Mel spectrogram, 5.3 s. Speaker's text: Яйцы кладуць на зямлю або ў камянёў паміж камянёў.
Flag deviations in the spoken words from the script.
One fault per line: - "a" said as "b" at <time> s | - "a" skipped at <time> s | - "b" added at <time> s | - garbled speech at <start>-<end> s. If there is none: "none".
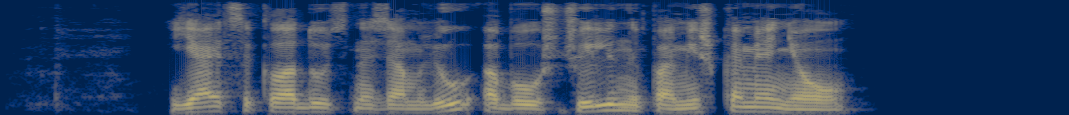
- "камянёў" said as "шчыліны" at 2.8 s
